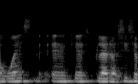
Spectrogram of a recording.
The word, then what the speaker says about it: Winslet: Ah, ahora me acordé del apellido, no sé si lo había pronunciado bien, era Kate Winslet, Winslet o Winslet, que es claro, así se pronuncia el apellido de la chica que protagonista del Titanic.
